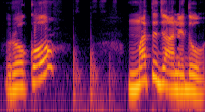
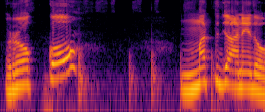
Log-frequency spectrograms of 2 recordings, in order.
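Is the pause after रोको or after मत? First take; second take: after रोको; after रोको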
